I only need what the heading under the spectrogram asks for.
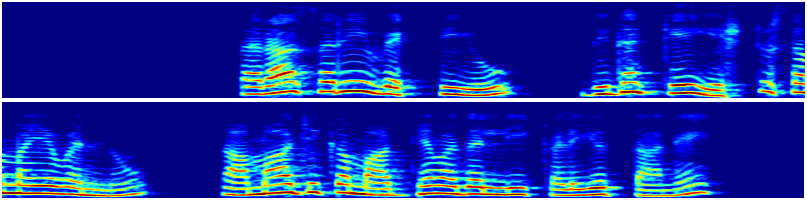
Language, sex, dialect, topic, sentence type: Kannada, female, Mysore Kannada, banking, question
